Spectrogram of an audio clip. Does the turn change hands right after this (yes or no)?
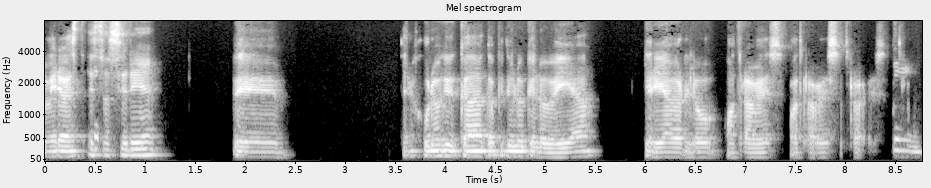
yes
